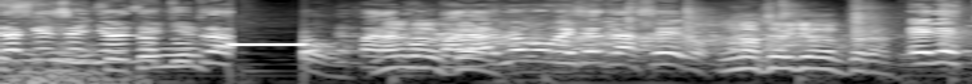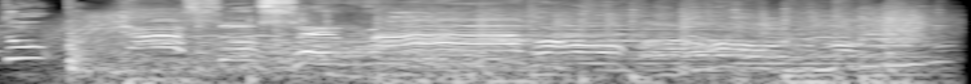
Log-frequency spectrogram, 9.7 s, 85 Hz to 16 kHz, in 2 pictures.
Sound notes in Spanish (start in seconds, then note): 1.1 Bip; 2.0 Risas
